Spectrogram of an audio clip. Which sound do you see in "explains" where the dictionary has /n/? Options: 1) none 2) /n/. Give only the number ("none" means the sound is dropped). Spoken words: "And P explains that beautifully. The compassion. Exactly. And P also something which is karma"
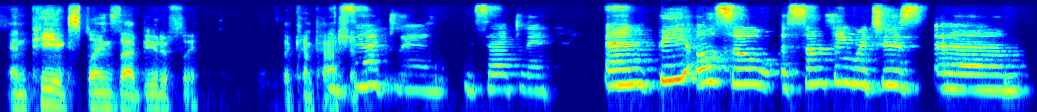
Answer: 2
